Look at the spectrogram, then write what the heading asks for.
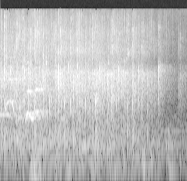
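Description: A crowd claps steadily in a dense wash of applause, with a couple of faint whistles early on, the clapping gradually thinning out toward the end.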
